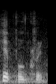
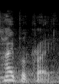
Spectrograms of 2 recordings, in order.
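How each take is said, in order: First: It is said with the modern English pronunciation. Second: It is said with the original Greek pronunciation. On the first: This is how the word is said today. "we pronounce it as hypocrite today" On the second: This is the word's original form. "but it is hypocrite"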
